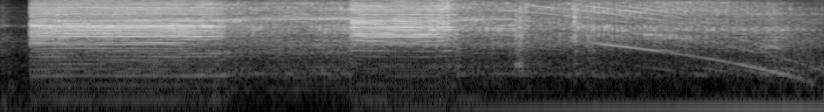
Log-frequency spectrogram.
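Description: Handheld electric cutting tool cutting the excess off the battery tie-down's threaded J-hook rods. It starts suddenly and runs loud for about a second, eases, runs loud again briefly about two seconds in, then winds down with a falling whine toward the end.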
